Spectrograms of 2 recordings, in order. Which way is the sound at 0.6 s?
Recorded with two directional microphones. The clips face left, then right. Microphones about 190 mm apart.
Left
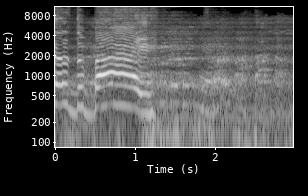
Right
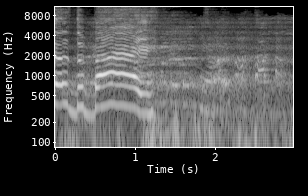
10° right (ahead or behind).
